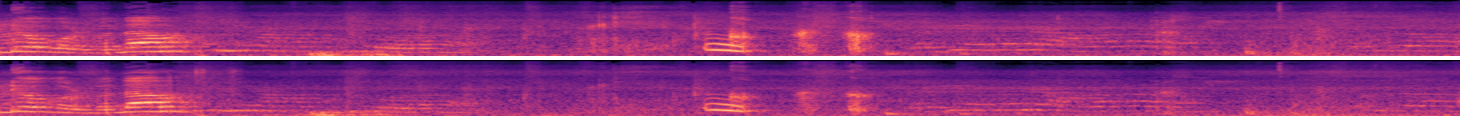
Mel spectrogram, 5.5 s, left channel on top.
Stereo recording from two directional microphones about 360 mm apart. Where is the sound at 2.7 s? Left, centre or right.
Centre.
